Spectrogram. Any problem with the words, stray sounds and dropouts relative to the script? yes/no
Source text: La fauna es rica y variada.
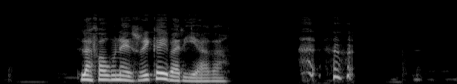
yes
